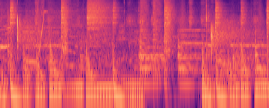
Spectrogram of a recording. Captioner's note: people laughing; lively music continues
